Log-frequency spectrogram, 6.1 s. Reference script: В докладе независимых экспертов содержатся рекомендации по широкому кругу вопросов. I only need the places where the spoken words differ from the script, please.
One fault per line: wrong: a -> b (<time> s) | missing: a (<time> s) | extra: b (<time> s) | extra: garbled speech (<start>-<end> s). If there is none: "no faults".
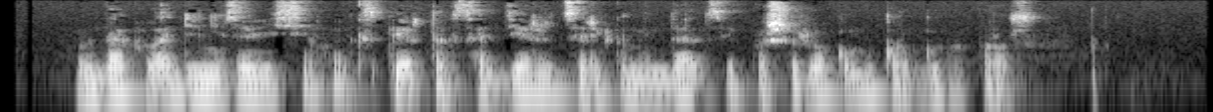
no faults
